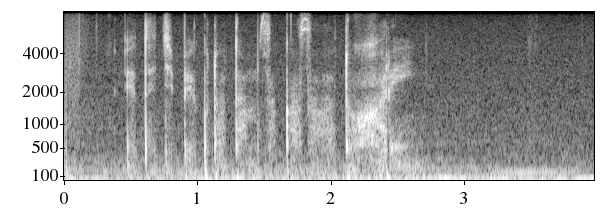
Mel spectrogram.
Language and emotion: Russian, neutral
